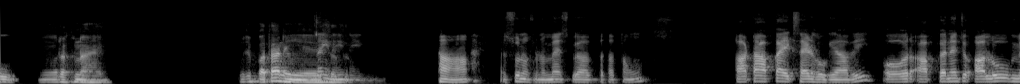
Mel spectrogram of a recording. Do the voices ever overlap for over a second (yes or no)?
no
